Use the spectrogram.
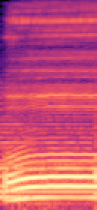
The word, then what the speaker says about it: ওম: আমরা দেখব ওম এবং ওম বলার সময় খেয়াল রাখবেন ম যখন উচ্চারণ করবো ঠোঁট দুটো যেন বন্ধ থাকে এবং দাঁত যেন না লাগে ওম ঠিক আছে তো যেহেতু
